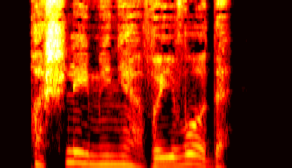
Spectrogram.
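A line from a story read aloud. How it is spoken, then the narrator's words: Hoarse pleading. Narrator (Russian): взмолилась я, и голос сразу охрип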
